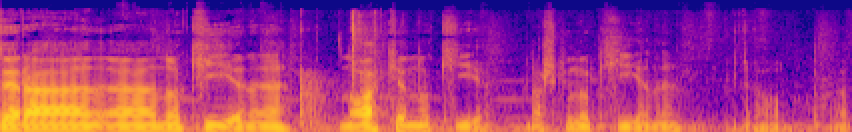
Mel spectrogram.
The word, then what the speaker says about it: Nokia: Então no caso era a Nokia né Nokia Nokia nocho que Nokia né a pronúncia correta E aí o que que que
